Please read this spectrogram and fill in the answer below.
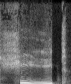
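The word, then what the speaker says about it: sheet: मैंने ये लिखा, मैंने ये लिखा, तो मैंने यहां पर बोला आई वॉन्ट, नीचे लिखता हूं I want a शीट टू write an application.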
